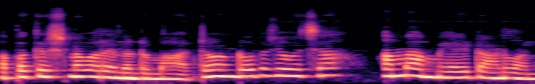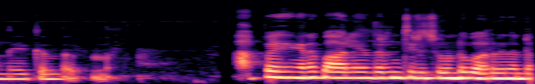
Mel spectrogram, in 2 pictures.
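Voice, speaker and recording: A woman's voice: on the high side, lo-fi sound. A woman with a Malayali accent retelling a TV serial episode in a casual, chatty way, voicing the characters' lines herself. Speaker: serial recap narrator.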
